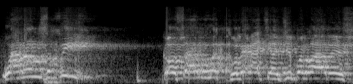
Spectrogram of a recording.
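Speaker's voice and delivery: full-force sermon building to a shout; fiery preaching. Acted. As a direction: drive the point home to the congregation.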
